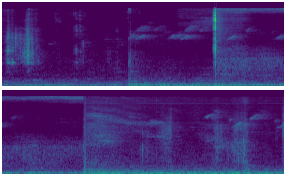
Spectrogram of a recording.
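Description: Small birds chirping faintly over a low outdoor hum, with scattered light taps and one sharp click about two seconds in.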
